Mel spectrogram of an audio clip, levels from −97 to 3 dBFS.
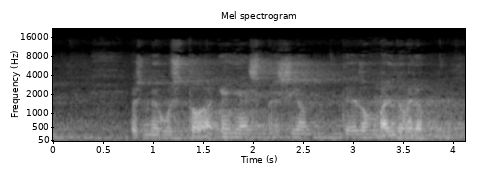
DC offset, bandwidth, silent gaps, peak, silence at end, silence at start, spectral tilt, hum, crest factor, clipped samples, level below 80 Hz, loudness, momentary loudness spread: under 0.1%; 15 kHz; none; -6 dBFS; 0 s; 0 s; -4.5 dB/octave; none; 22 dB; under 0.1%; -58 dBFS; -27 LUFS; 19 LU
